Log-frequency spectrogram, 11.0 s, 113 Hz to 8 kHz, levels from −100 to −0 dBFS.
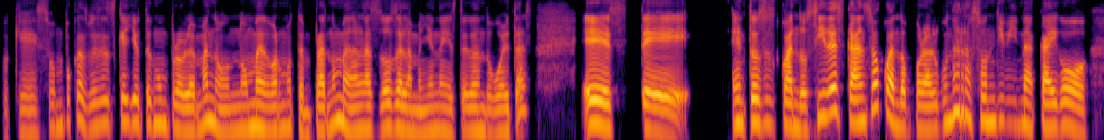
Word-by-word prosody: que 145 -1 -10
son 170 +5 -11
pocas 195 +1 -6
veces 185 +3 -8
que 200 -1 -4
yo 195 - -2
tengo 190 +1 -6
un 190 0 -4
problema, 165 +2 -1
no 150 -8 -3
no 160 +1 -5
me 175 0 +1
duermo 160 +2 -4
temprano, 155 +6 -2
me 185 -6 0
dan 155 +1 -2
las 160 -1 -1
2 170 +1 0
de 170 - +3
la 150 - -1
mañana 150 +2 -6
y 150 - -6
estoy 140 +2 -7
dando 155 -2 -4
vueltas, 145 0 -4 0.5
este, 430 - +4 0.4
entonces 195 0 0
cuando 175 -2 +2
sí 225 +9 -3
descanso, 235 -1 +5
cuando 175 - +3
por 165 - -1
alguna 185 +10 0
razón 210 -6 -2
divina 190 -3 -4
caigo 170 -3 +2
175 Hz, 195 wpm, -23 LUFS, 155-195 Hz, 0.5 s, descanso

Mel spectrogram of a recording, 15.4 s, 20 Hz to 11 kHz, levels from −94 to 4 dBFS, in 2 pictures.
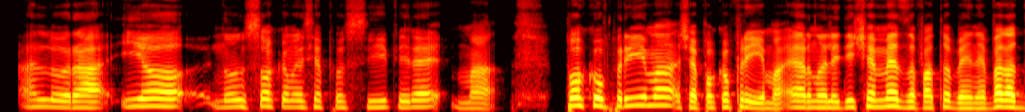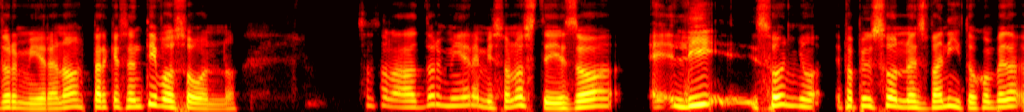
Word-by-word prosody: Allora, 180 -3 -1
io 215 +3 +2 0.2
non 190 +2 -5
so 210 -1 -2
come 190 -2 -5
sia 190 +2 -8
possibile, 180 +2 -5
ma, 155 -3 -6 0.5
poco 225 0 +4
prima 235 +2 0
cioè, 175 - 0
poco 175 +2 -1
prima, 155 -7 -1
erano 175 -1 +1
le 175 - 0
10 190 +3 -1
e 200 - +5
mezza, 200 -2 +3
ho - - +2
fatto: 170 +3 -1
"Bene, 155 -1 0
vado 195 +4 +6
a 185 - +6
dormire, 150 -4 -1
no," 185 +4 -1
perché 190 +1 -1
sentivo 200 +1 +1
sonno. 140 -5 -2 0.8
So 230 - -21
tornato 200 -5 -5
a - - 0
dormire, 235 +3 -4
mi 175 -5 -5
sono 185 +8 0
steso 185 +3 +2 0.3
e - - -7
lì 235 - +5 0.3
sogno 230 -5 +2
e - - -19
proprio 220 +1 -1
il 210 - -1
sonno 205 -2 +2
è 180 - +4
svanito 180 +1 -1
completame 190 +5 0
190 Hz, 175 wpm, -23 LUFS, 175-210 Hz, 0.8 s, vado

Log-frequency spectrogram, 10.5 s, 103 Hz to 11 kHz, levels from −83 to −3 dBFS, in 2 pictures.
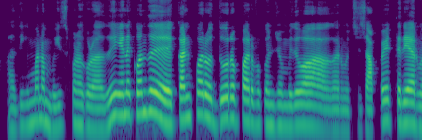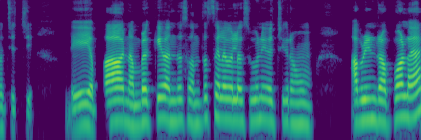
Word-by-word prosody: "அதிகமாக 170 +7 -10
நம்ம 180 -5 -7
யூஸ் 165 0 -15
பண்ணக்கூடாது," 160 -1 -5
எனக்கு 245 0 -4
வந்து 260 +1 -1 0.3
கண்பார்வை 220 +3 +1
தூரப்பார்வ 205 -3 -2
கொஞ்சம் 170 -1 -9
மெதுவா 170 +1 -1 0.2
ஆக 145 0 -7
ஆரம்பிச்சுருச்சு. 140 +1 -7
அப்பவே 190 +8 -5
தெரிய 185 0 +1
ஆரம்பிச்சுருச்சு. 155 -4 -12 0.5
"டேய் 165 +3 +1
யப்பா! 175 +3 +4 0.2
நம்மளுக்கே 185 +5 +1
வந்து 195 +1 -3
சொந்த 180 +4 -5
செலவுல 205 -3 +2
சூனியம் 200 0 -2
வச்சுக்கிறோம்." 180 -2 -6 0.6
அப்பிடின்றாப் 195 -1 +3
போல, 225 0 +6
185 Hz, 140 wpm, -24 LUFS, 165-205 Hz, 0.6 s, போல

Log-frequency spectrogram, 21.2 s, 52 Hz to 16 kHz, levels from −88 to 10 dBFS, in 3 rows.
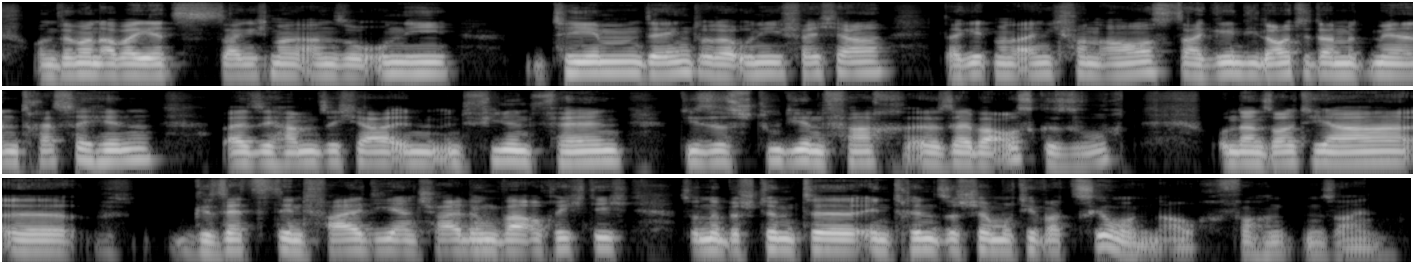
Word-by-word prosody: Und 115 -1 -4
wenn 120 +2 +1
man 130 -1 +4
aber 120 0 +4
jetzt, 120 0 +1
sage 115 -1 -1
ich 115 - -7
mal, 120 -1 0
an 120 0 -1
so 115 0 0
Unithemen 135 +1 +1
denkt 135 +2 +2
oder 120 -3 +2
Unifächer, 135 +2 -1 0.3
da 110 - -3
geht 130 +3 -1
man 125 -1 -1
eigentlich 125 +1 -3
von 125 -2 -2
aus, 135 +4 0
da 125 -3 0
gehen 130 +3 +1
die 125 - 0
Leute 125 +2 +1
dann 125 0 +2
mit 125 - -1
mehr 125 -2 +2
Interesse 130 +3 -4
hin, 140 +2 0 0.3
weil 120 0 +1
sie 120 0 -1
haben 120 +2 +1
sich 125 0 -6
ja 120 -1 +2
in 120 0 -1
in 120 - -5
vielen 135 0 +2
Fällen 125 +1 +2 0.3
dieses 125 -1 -1
Studienfach, 125 -2 -1
äh, 120 - -1
selber 115 0 +2
ausgesucht. 120 -3 -5 0.4
Und 120 - -2
dann 120 -1 +3
sollte 120 +2 -1
ja, 120 -1 +3
äh, - - -12
b 110 -1 -27 0.4
gesetzt 115 +4 -2
den 120 -3 +2
Fall, 120 +1 +1
die 125 +1 -2
Entscheidung 120 +1 -1
war 120 0 +5
auch 125 +1 -7
richtig, 135 +1 -3 0.2
so - - -8
'ne 125 0 +4
bestimmte 125 +1 +2
intrinsische 125 +1 0
Motivation 120 -2 -2
auch - - -13
vorhanden 100 -1 -11
sein. 90 -1 -13
125 Hz, 185 wpm, -23 LUFS, 120-130 Hz, 0.4 s, war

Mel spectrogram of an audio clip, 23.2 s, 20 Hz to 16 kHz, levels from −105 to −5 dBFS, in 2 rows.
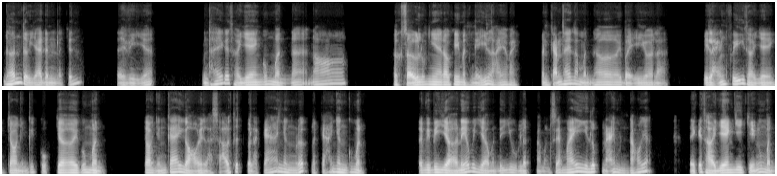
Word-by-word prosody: đến 135 +10 +3
từ - - +3
gia 95 +1 +1
đình 95 -2 -1
là 80 - -8
chính, 150 - -4 0.5
tại 90 +1 -3
vì 85 0 -4
á, 110 +4 -2 0.7
mình 90 - -3
thấy 130 - -2
cái 160 - +1
thời 90 - -2
gian 105 +1 +4
của 120 - -1
mình 95 -8 -1
á 100 +3 -4
nó 140 +7 -4 0.7
thực - - -4
sự 85 +2 +5
luôn 110 +1 +1
nha, 115 -2 +3
đôi 110 -1 +3
khi 115 +1 +3
mình 100 -4 -1
nghĩ 90 +6 0
lại 100 -8 -1
nha 105 - -2
bạn, 95 -4 -5 0.4
mình 95 0 -4
cảm 105 +4 +1
thấy 140 +3 +2
là 140 - -1
mình 95 -5 -3
hơi 105 +1 0
bị, 85 0 -2
gọi 95 0 -1
là, 85 -3 -7 0.5
bị 95 - +1
lãng 95 +5 +2
phí 140 +4 +3
thời 90 - 0
gian 90 +1 -1
cho 100 0 +2
những 90 -1 -3
cái 120 - -6
cuộc - - -7
chơi 105 -1 +5
của 110 +2 -1
mình, 100 -8 +2 0.6
cho 105 -1 +3
những 95 +2 -3
cái, 130 +4 +3
gọi 90 -3 +2
là, 85 -2 -4
sở 90 - -3
thích, - - -3
gọi - - -1
là, 80 - -8
cá 120 +9 -1
nhân 120 -9 -1
rất 160 +8 +1
là - - -8
cá 125 - -6
nhân 125 -5 +1
của 120 - -6
mình. 105 -6 +1 0.8
Tại 105 - 0
vì 110 0 +2
bây 115 0 +3
giờ 95 -4 +5
nếu 110 +9 +5
bây 150 -5 -2
giờ 100 -4 +1
mình 90 0 -6
đi 100 +4 -3
du 110 -3 -3
lịch 90 -1 -2
mà 85 - -8
bằng 80 0 -12
xe 100 +4 -3
máy 125 +8 +2
như 135 - +2
lúc 140 +2 +2
nãy - - 0
mình 95 -6 -5
nói 120 - -1
á, 175 - -2 0.6
thì 90 - +1
cái 140 - -1
thời 95 -6 +4
gian 110 +3 +8
di 115 -1 +3
chuyển 90 +2 +2
của 135 - 0
mình 95 -9 0
105 Hz, 250 wpm, -25 LUFS, 90-120 Hz, 0.8 s, gian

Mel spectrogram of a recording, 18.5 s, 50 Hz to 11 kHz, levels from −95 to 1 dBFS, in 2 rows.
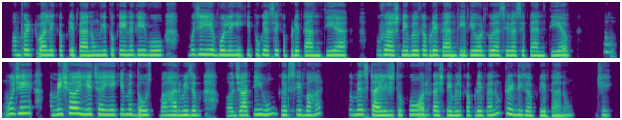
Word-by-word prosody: Comfort 260 +1 -2
वाले 255 0 +3
कपड़े 250 +1 -4
पहनूँगी, 245 +1 +1
तो 270 +2 -5
कहीं 260 -1 +1
न 260 - +1
कहीं 260 +1 +1
वो 250 0 0 0.4
मुझे 275 +1 -1
ये 275 0 +4
बोलेंगे 260 0 +2
कि 265 - -7
तू 270 - -4
कैसे 260 0 0
कपड़े 245 0 -2
पहनती 235 0 +1
है? 245 -1 +3 0.5
तू 255 - -11
फैशनेबल 255 -1 +2
कपड़े 255 0 +2
पहनती 235 0 +1
थी 245 - +3
और 245 0 +2
तू 250 +1 0
ऐसे-वैसे 245 0 0
पहनती 225 -1 -1
है 240 - +2
अब। 235 -1 -2 0.5
तो 425 -1 -13 0.2
मुझे 340 +3 +2 0.3
हमेशा 295 +5 +4
ये 295 -2 +4
चाहिए 270 -1 +1
कि 280 +1 -3
मैं 275 -1 -1
दोस्त 255 -1 +1
बाहर 240 0 0
में 250 +1 +3
जब 250 -1 -1 0.4
अ, 225 - -3
जाती 245 +4 +1
हूँ 285 +4 -2
घर 250 - +2
से 260 +2 -3
बाहर 270 +8 -2 0.4
तो 270 - -10
मैं 275 +1 +1
स्टाइलिश 240 -2 +3
दिखूँ 260 +1 -1
और 255 - 0
फैशनेबल 240 -1 0
कपड़े 235 +1 0
पहनूँ 245 +9 -3
ट्रेंडी 265 -5 +1
कपड़े 230 -1 -1
पहनूँ। 225 +2 -4 0.4
जी। 245 -1 -8
250 Hz, 190 wpm, -22 LUFS, 240-265 Hz, 0.5 s, ये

